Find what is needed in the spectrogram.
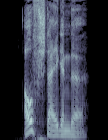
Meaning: inflection of aufsteigend: 1. strong/mixed nominative/accusative feminine singular 2. strong nominative/accusative plural 3. weak nominative all-gender singular
- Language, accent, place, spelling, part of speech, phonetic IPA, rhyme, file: German, Germany, Berlin, aufsteigende, adjective, [ˈaʊ̯fˌʃtaɪ̯ɡn̩də], -aʊ̯fʃtaɪ̯ɡn̩də, De-aufsteigende.ogg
